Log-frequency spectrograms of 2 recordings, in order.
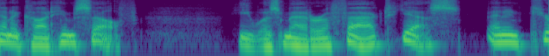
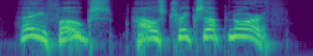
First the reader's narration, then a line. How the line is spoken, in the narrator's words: Jackson Elder cried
